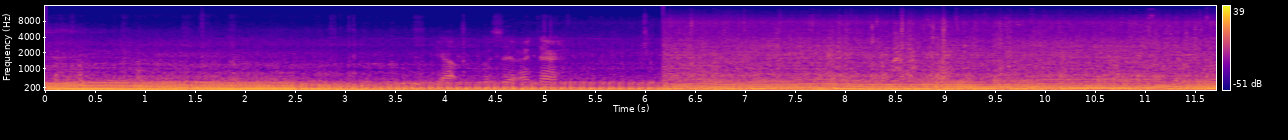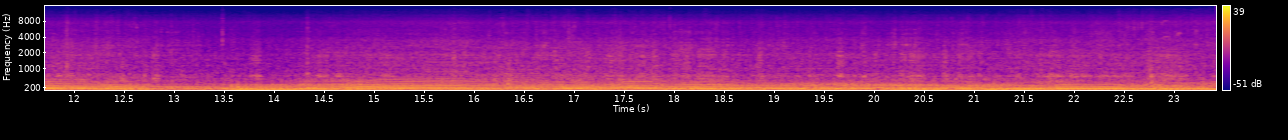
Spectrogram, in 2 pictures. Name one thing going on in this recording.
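An off-road vehicle's engine rumbles and revs up and down close by.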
